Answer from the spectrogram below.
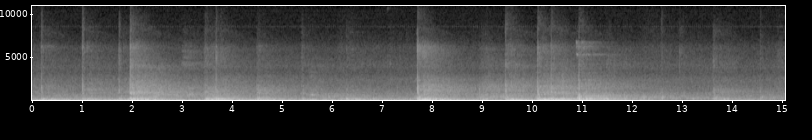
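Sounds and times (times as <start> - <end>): basketball bouncing on court: 0.0 - 12.7
low rumbling background: 0.0 - 15.0.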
